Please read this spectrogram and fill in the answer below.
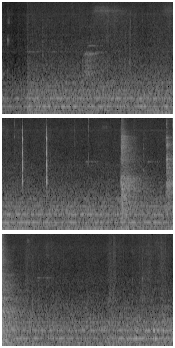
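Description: A steady low hum with a constant two-note drone runs throughout. Over it are a couple of light clicks about four seconds in and two soft knocks about six and seven seconds in, from hands working on a robot arm as it is lowered and its belt housing handled.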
